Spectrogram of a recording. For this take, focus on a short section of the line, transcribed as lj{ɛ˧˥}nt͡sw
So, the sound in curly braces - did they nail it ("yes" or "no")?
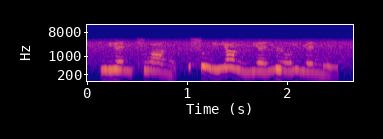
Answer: no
